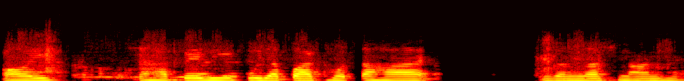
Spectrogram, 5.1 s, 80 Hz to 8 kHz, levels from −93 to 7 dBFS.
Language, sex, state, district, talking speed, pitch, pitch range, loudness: Hindi, female, Bihar, Gaya, 130 wpm, 200 Hz, 195-205 Hz, -24 LUFS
